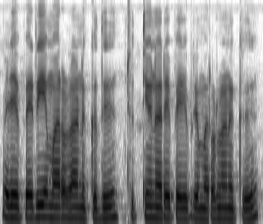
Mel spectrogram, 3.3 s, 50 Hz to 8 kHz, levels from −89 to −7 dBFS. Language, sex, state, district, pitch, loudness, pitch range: Tamil, male, Tamil Nadu, Kanyakumari, 145 Hz, -15 LUFS, 140-150 Hz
